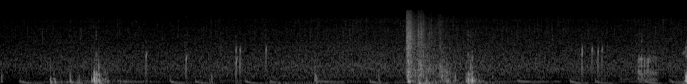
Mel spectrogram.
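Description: Rain falls in the video game Minecraft as a steady, moderate patter, broken by several sharper, louder crackling bursts, with no voices heard.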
